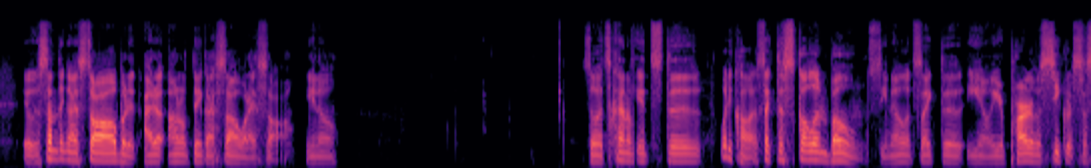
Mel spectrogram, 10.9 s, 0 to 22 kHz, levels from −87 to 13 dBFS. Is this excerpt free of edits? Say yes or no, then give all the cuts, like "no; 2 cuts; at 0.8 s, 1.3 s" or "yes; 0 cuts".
no; 2 cuts; at 6.3 s, 7.1 s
